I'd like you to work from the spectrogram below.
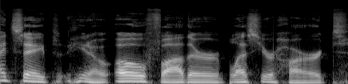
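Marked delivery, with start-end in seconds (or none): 1.1-3.5 sarcastic, sugary slow tone. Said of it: "I guess I'm sounding kind of sarcastic".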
